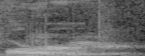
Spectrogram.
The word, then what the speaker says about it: Bohrer: How do you say your last name? Bohrer, Oh, Burr.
